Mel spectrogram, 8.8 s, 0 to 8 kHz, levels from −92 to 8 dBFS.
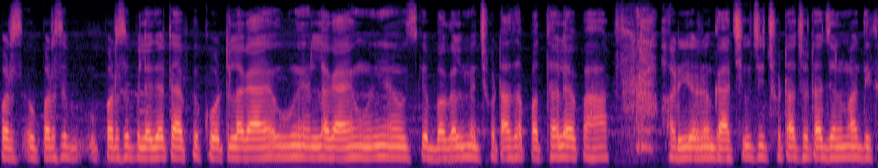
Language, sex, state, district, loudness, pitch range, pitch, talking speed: Hindi, male, Bihar, Sitamarhi, -24 LUFS, 135-140 Hz, 140 Hz, 185 wpm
